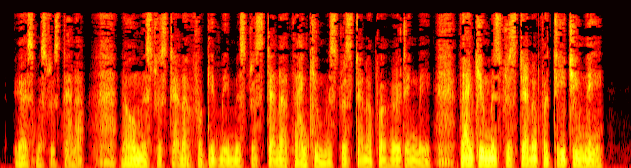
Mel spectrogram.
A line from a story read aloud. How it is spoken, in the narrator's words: he mumbled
